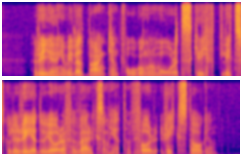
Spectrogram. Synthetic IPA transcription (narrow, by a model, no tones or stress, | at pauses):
ɾɛjeːɾɪŋənvɪlʔəat̪̚baŋkənt̪ʰv̥oːɡɔŋːəɾɔmo̰ːɾət̪skɾɪft̪lɪɡt̪skɵlːəɾeːd̪ʊjœːɾʔafœɾvæɾksamɦḛːt̪ʰənfœɾɾɪksd̪ɑːɡən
